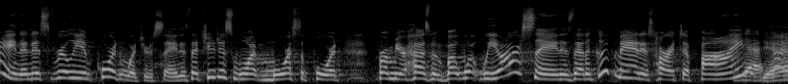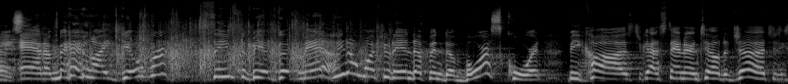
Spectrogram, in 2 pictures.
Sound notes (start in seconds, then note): 8.1 audience clapping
